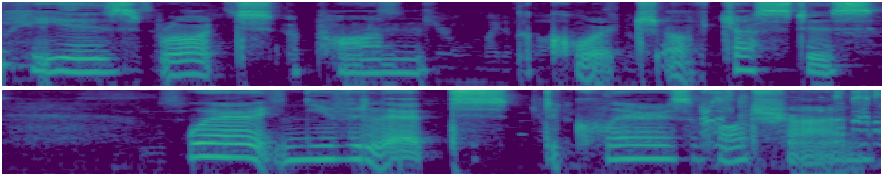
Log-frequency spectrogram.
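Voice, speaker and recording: Female recap narrator for gaming videos, casual delivery, slow and fry-laden. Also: medium pitch, a little mellow, low-quality recording. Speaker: video creator recapping a game story.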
